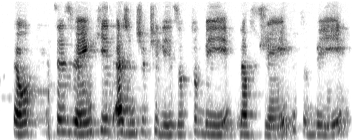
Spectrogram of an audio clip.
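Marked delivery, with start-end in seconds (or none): none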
